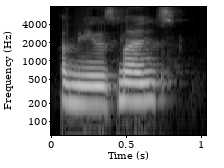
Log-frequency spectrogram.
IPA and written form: əmˈjuzmənt (AMUSEMENT)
